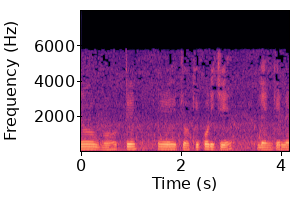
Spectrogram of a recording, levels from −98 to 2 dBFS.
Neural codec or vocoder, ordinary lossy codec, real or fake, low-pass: none; MP3, 24 kbps; real; 7.2 kHz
